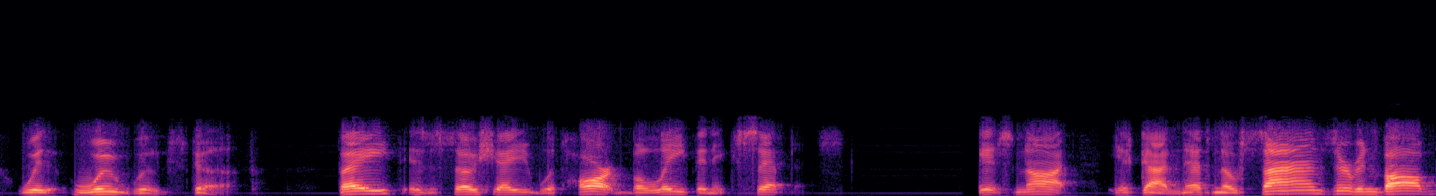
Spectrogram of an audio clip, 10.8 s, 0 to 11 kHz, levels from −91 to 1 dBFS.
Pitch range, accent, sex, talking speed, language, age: 125-195 Hz, American, male, 110 wpm, English, 60-79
